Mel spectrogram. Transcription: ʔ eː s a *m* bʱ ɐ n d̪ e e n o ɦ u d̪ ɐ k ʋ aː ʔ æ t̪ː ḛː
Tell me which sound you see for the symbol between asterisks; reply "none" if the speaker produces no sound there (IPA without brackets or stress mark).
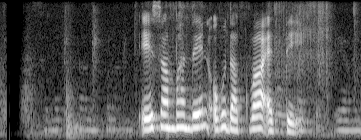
m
